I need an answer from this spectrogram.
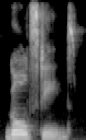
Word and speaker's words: Goldstein: a somewhat laborious refinement changed the pronunciation of the terminal Stein in their names so that it rhymes not with line but with being thus in fashionable Jewish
